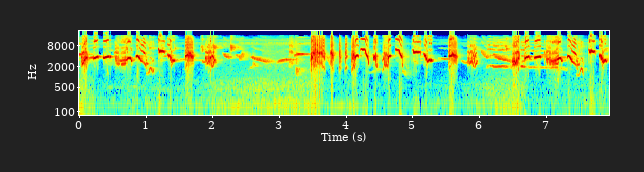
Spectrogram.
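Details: A hard-singing Oriental magpie-robin gives a long run of loud, varied notes: sweet whistles, harsh buzzy bursts and quick mimic-like slurs, nearly continuous.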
